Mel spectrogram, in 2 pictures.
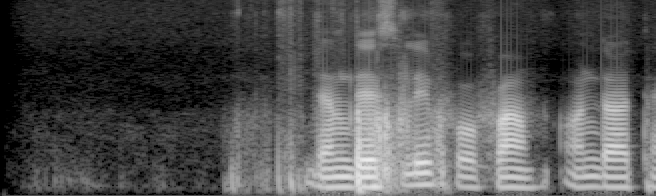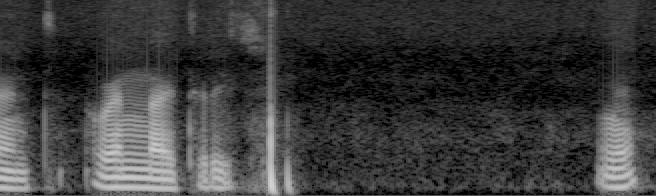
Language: Nigerian Pidgin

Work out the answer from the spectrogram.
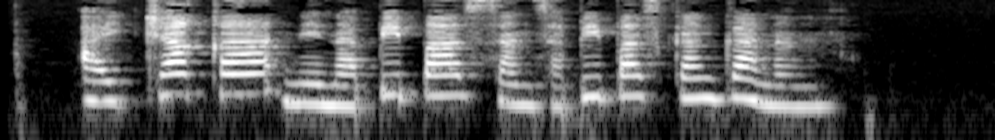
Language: Arequipa-La Unión Quechua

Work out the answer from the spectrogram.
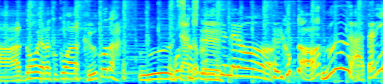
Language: Japanese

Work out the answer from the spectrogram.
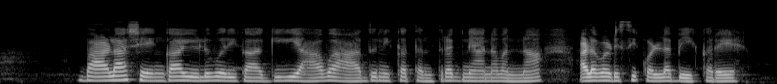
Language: Kannada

